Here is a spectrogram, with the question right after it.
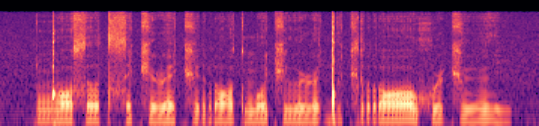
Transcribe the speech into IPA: ŋ͡ǃ ɔ s ɤː t s ɛ t͡ʃ ɛ ɭ ɛ t͡ʃ ʏ r ɔː t ŋʷ ɤ t͡ʃ ɯː ɭ ə ɡ͡ǃ ʏ t͡ʃ r ɔː xʷ ɛ ɭ t͡ʃ ʏː ð i

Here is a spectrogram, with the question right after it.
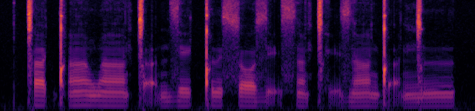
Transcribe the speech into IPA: ǀ a ǃʼ ã w ã ǀ a̰ n z e ǃ ɯ s ɔ z ḛ s ã ǀʰ ḛ z ã ɡ͡ǃ a̰ ŋ͡ǀ ɯ

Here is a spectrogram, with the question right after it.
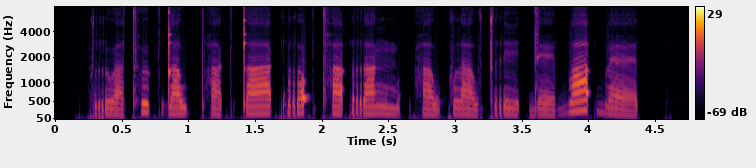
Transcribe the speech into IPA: k r u˩˦ a̯ tʰ ɯ˥˩ k̚ d a˧ w pʰ a˨˩ k̚ t aː˦˥ k̚ r ɔ˥˩ ʔ tʰ a˥˩ ʔ r a˥˩ ŋ m u˨˩ k̚ h a˩˦ w k l a˨˩ w t r iː˨˩ t̚ d eː˩˦ b a˥˩ ʔ b ɛː˨˩ t̚

